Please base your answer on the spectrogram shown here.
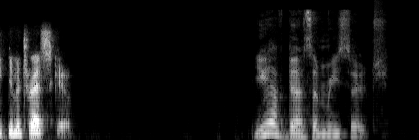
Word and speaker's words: Dimitrescu: the way it's spelled dimitrescu according to the people in the game Who pronounce it dimitrisk according to Romanians who know how you're supposed to pronounce the name that's spelled that way dimitrescue you have done some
